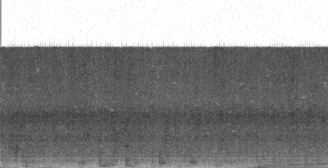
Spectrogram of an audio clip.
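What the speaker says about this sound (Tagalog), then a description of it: "Then, haluin lang natin siya." Chili garlic sauce is stirred into fried lapu lapu fish in a pan, with a continuous quiet sizzle and a few light scraping strokes close by, and no talking.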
